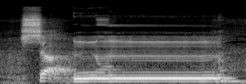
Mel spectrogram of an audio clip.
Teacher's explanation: ہم ش کو جھٹکا دیں گے کیونکہ شین کے اوپر زبر جو ہے وہ حمزہ کے ساتھ مل رہی ہے اور حمزہ کے اوپر جزم ہے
